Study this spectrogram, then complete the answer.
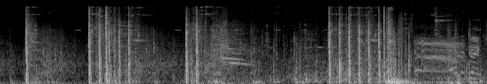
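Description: Submachine gun fire in Call of Duty Warzone on Rebirth Island, loud rapid bursts of automatic shots in several volleys with short gaps between them.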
